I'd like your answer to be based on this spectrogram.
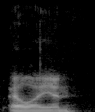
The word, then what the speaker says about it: Kholin: Kholin.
